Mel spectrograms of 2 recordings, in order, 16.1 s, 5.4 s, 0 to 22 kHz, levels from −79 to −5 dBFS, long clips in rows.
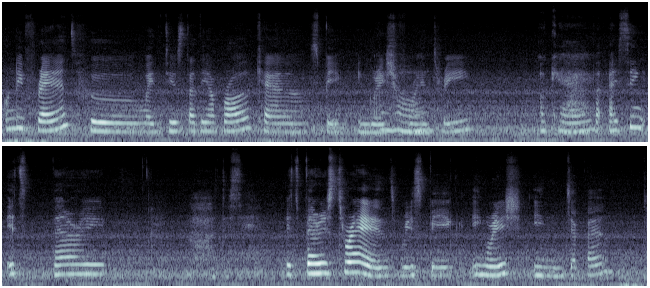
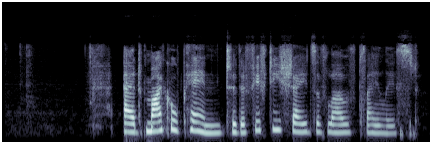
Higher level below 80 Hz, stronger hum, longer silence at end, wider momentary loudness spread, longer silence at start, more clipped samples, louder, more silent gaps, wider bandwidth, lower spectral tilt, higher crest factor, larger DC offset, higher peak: first, -44 dBFS vs -70 dBFS; neither; second, 0 s vs 0.15 s; first, 16 LU vs 13 LU; second, 0 s vs 0.3 s; neither; second, -24 LUFS vs -21 LUFS; neither; first, over 20 kHz vs 9.8 kHz; first, -5 dB/octave vs -3.5 dB/octave; about the same, 20 dB vs 22 dB; neither; about the same, -4 dBFS vs -2 dBFS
